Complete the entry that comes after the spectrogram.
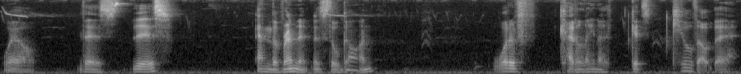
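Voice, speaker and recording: A man's voice: lowish voice, takes it slowly, creaky, long pauses. An actor playing a worried soldier who briefs his captain in an audio drama.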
